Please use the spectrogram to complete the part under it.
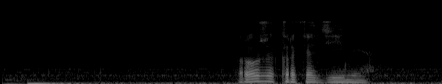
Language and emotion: Russian, sad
